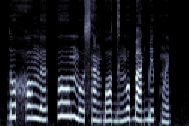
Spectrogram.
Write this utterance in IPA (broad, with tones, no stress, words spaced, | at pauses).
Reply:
ɾo˦ hɔ˦ŋə˧ | oː˦ mo˨ sã˨ɡ͡bɔ˨ də˨ŋo˦ɓa˨˦ ɡ͡be˦kʷɛ̃˨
